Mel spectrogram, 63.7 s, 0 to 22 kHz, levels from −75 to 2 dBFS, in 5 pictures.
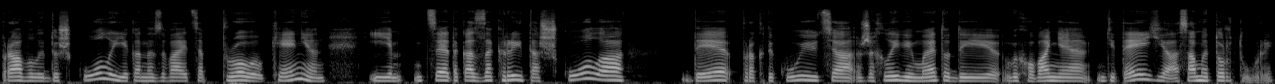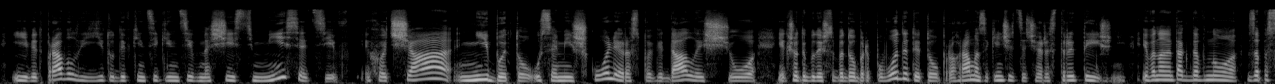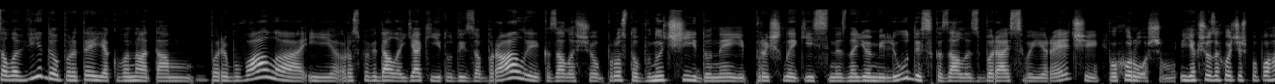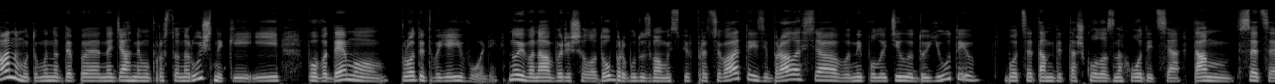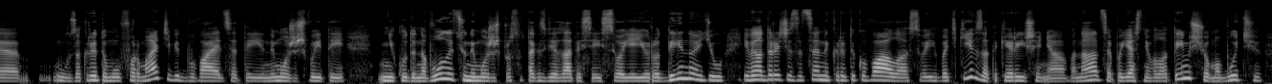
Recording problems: none

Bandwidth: 13.5 kHz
